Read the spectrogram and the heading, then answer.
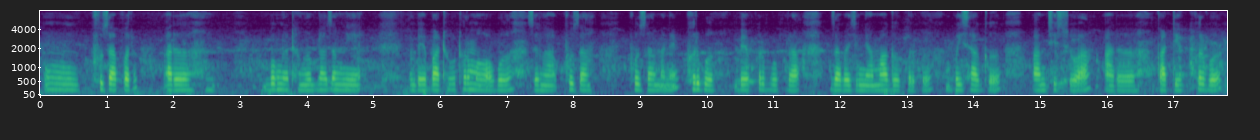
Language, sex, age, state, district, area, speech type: Bodo, female, 30-45, Assam, Udalguri, rural, spontaneous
